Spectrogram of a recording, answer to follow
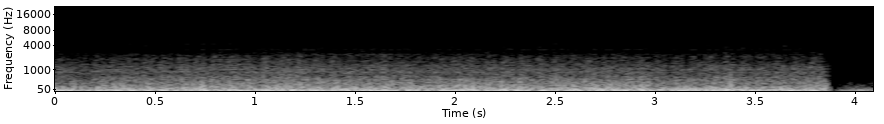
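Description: Riding noise from a Royal Enfield Himalayan 450 single-cylinder motorcycle under way: steady low rumble of wind on the microphone, engine and tyres. It cuts off suddenly just before the end.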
